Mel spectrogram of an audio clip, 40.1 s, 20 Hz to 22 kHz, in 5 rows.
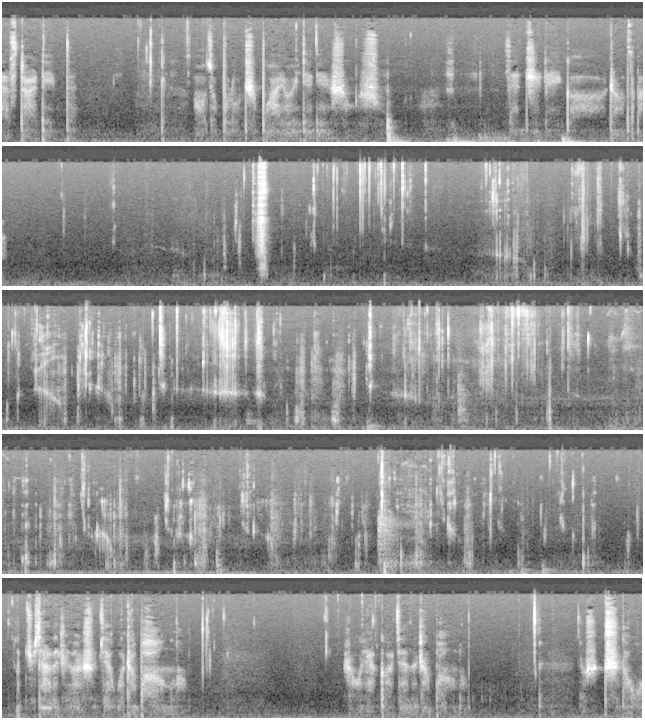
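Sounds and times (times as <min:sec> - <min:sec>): chewing juicy orange: 0:10.5 - 0:32.4.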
